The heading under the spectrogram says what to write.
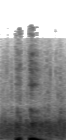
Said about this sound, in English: Clap your hands unto the Lord, everybody in the room.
